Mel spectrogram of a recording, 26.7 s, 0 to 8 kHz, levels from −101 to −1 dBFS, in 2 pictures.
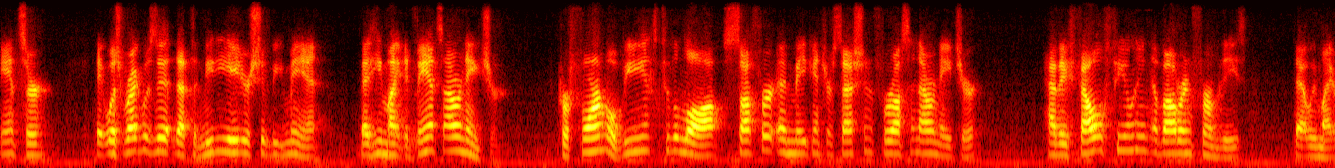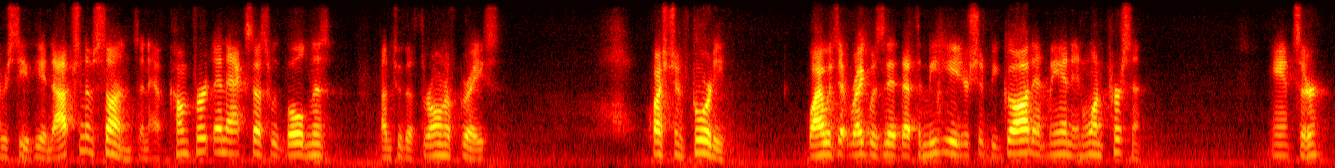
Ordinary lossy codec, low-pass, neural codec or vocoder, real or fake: Opus, 16 kbps; 7.2 kHz; codec, 16 kHz, about 1 kbps, DyCAST, with the encoder's durations; fake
